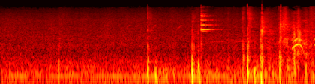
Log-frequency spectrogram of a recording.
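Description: Steady outdoor background noise, then from about three seconds in a run of six or so sharp knocks and clacks, one with a brief ringing tone, as bats strike the ball in play.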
